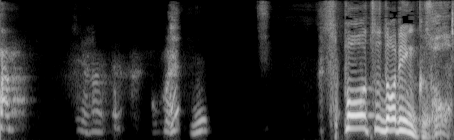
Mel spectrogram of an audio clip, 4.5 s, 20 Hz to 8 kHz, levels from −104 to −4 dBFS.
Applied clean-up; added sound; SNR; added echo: neural mask model Resemble Enhance denoiser.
